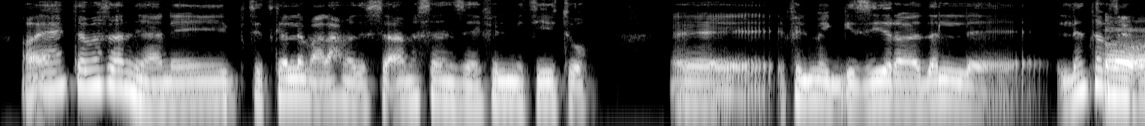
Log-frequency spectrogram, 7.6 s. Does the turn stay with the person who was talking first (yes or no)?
no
